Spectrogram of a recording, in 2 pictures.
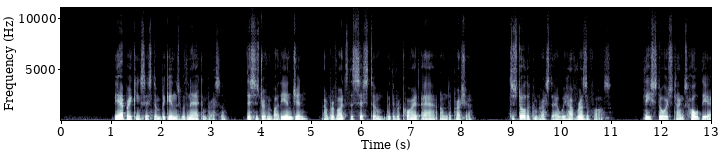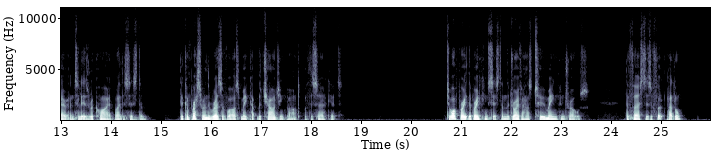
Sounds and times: Speech: 0:01.0 - 0:08.3, 0:09.0 - 0:11.0, 0:11.7 - 0:14.8, 0:15.4 - 0:18.7, 0:20.7 - 0:23.6, 0:24.3 - 0:25.5.

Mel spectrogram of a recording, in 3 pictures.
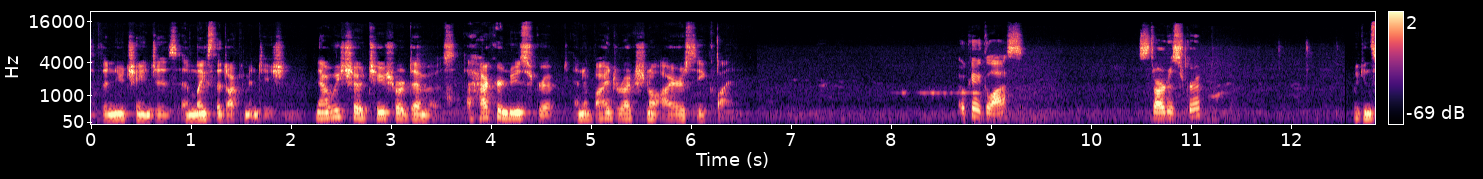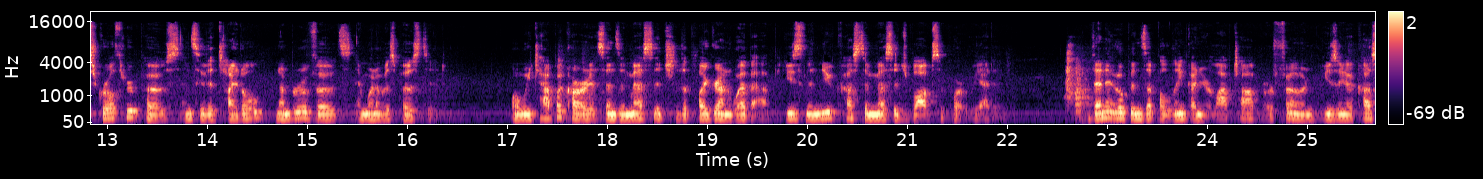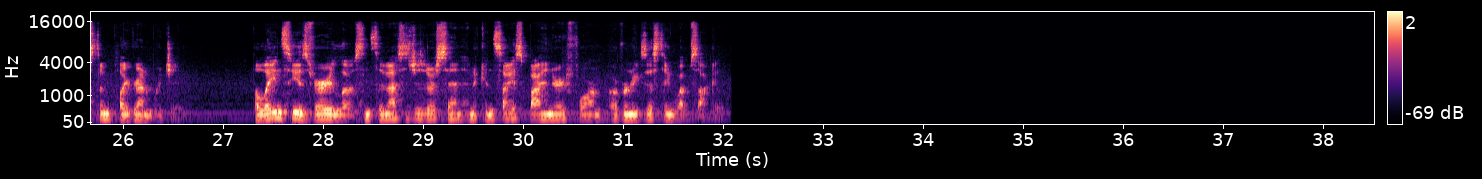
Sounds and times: Speech: 0:00.0 - 0:06.5, 0:08.7 - 0:09.3, 0:10.5 - 0:11.3, 0:12.6 - 0:16.4, 0:17.0 - 0:22.0, 0:22.7 - 0:26.6, 0:27.3 - 0:32.1.

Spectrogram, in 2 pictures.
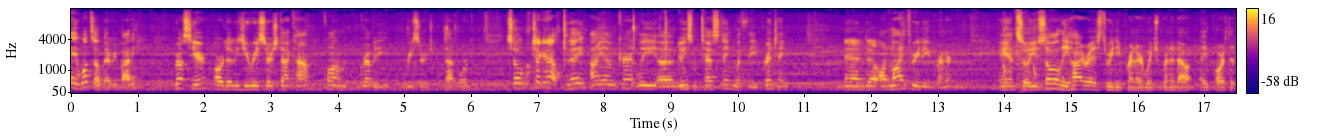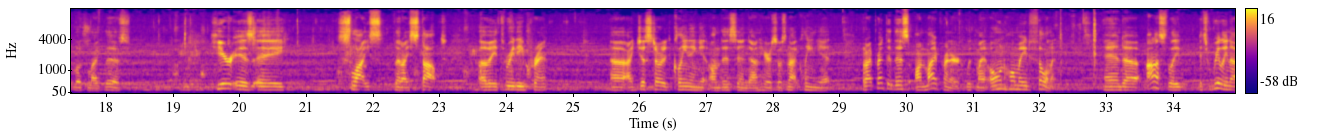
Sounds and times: Speech: 0:00.0 - 0:01.0, 0:01.6 - 0:10.8, 0:11.6 - 0:13.3, 0:13.9 - 0:18.4, 0:19.6 - 0:20.8, 0:21.5 - 0:24.7, 0:25.6 - 0:32.4, 0:33.0 - 0:34.9.

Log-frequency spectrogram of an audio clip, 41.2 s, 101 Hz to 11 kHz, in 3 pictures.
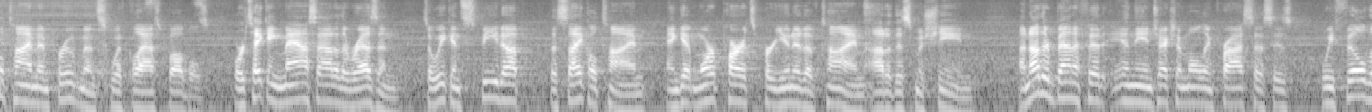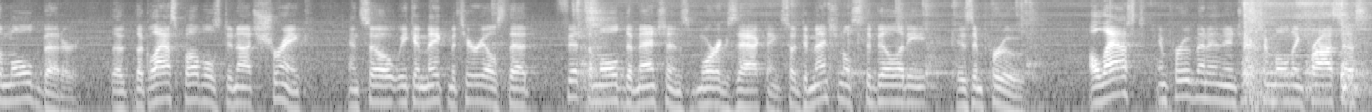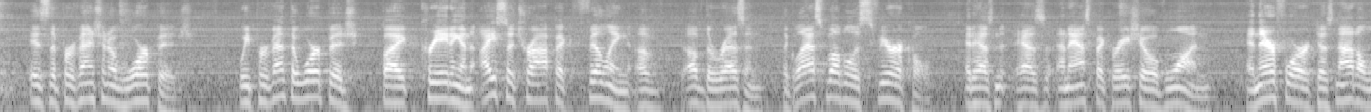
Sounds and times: Speech: 0:00.0 - 0:41.1.

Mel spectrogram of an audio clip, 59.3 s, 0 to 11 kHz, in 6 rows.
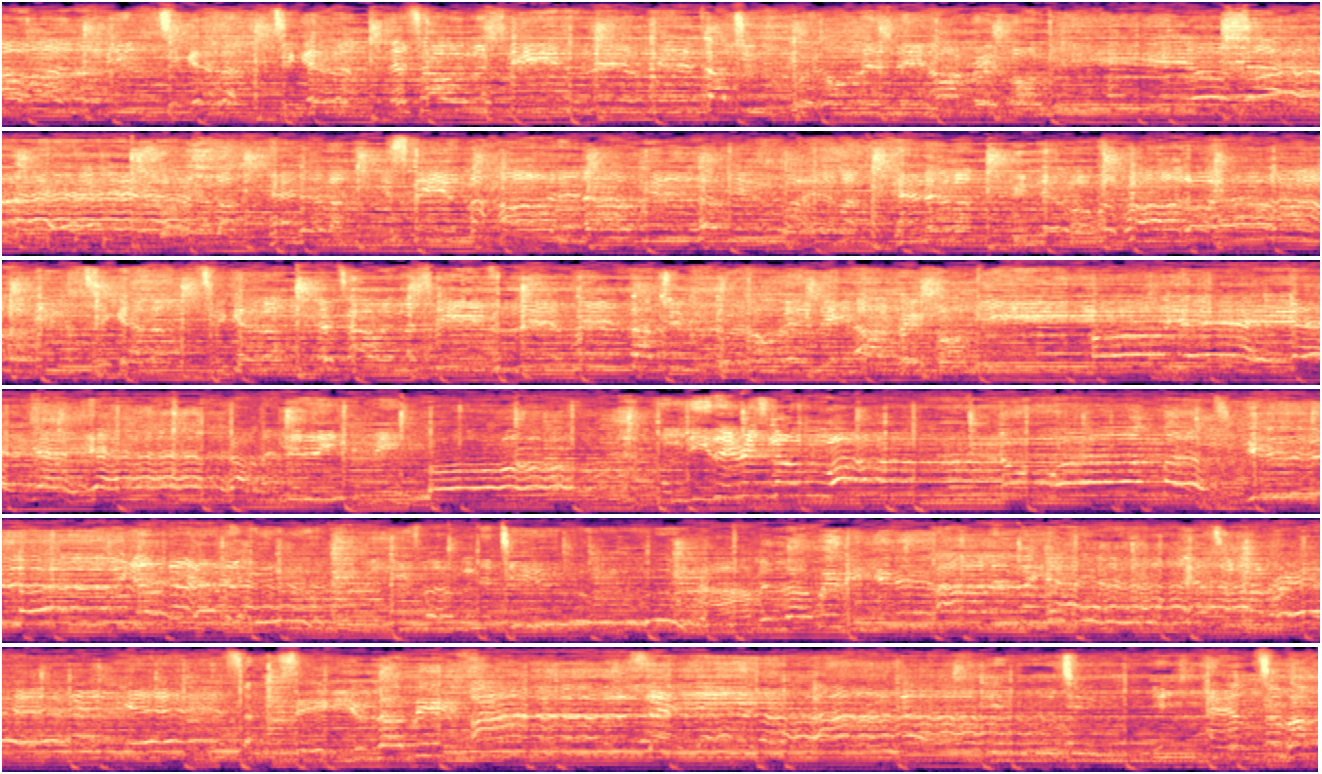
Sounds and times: Pop music: 0:00.0 - 0:59.2
Singing: 0:00.0 - 0:59.2.

